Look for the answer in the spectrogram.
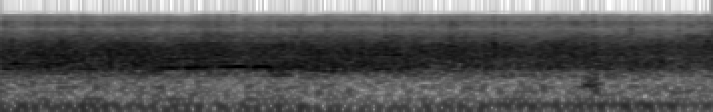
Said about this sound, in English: Look how soft them claps are like, oh, I don't even want them to know.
